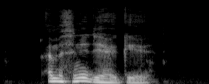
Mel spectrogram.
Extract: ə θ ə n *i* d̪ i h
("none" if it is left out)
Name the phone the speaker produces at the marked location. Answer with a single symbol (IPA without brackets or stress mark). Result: i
